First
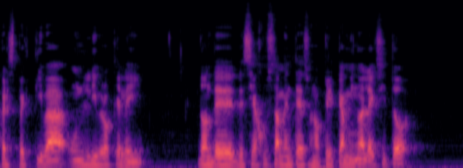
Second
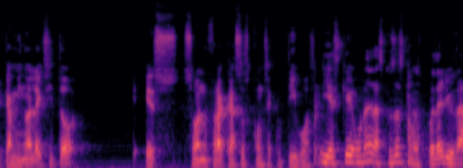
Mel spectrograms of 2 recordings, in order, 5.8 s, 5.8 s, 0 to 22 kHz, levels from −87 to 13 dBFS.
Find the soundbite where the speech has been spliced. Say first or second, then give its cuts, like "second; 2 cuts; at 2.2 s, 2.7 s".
second; 1 cut; at 4.2 s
